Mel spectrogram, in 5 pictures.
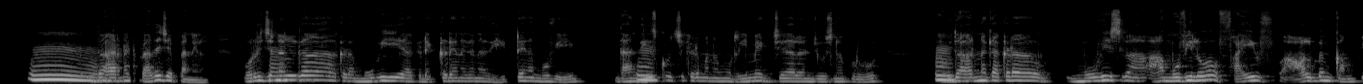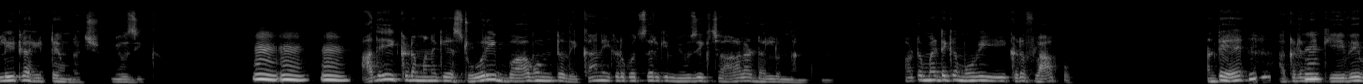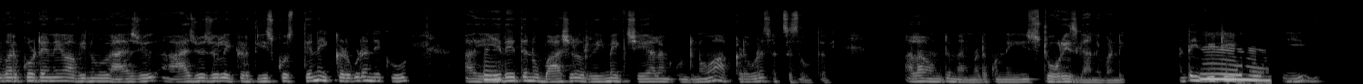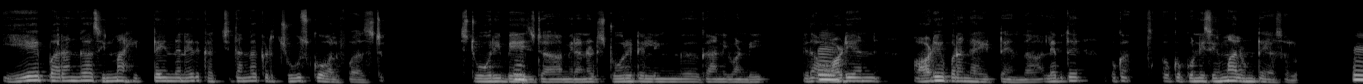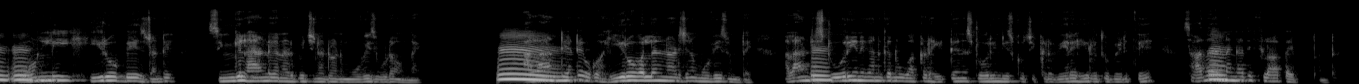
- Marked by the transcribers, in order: drawn out: "హ్మ్"; other background noise; in English: "ఒరిజినల్‌గా"; in English: "మూవీ"; in English: "మూవీ"; in English: "రీమేక్"; in English: "మూవీ‌లో ఫైవ్ ఆల్బమ్ కంప్లీట్‌గా"; in English: "స్టోరీ"; in English: "మ్యూజిక్"; in English: "డల్"; in English: "ఆటోమేటిక్‌గా మూవీ"; in English: "వర్కౌట్"; in English: "యాజ్ యూజువల్"; sniff; in English: "రీమేక్"; in English: "సక్సెస్"; in English: "స్టోరీస్"; drawn out: "హ్మ్"; in English: "హిట్"; in English: "ఫస్ట్. స్టోరీ"; in English: "స్టోరీ టెల్లింగ్"; in English: "ఆడియన్ ఆడియో"; in English: "హిట్"; lip smack; in English: "ఓన్లీ హీరో బేస్డ్"; in English: "సింగిల్ హ్యాండ్‌గా"; in English: "మూవీస్"; drawn out: "హ్మ్"; in English: "హీరో"; in English: "మూవీస్"; in English: "స్టోరీని"; in English: "హిట్"; in English: "స్టోరీని"; in English: "హీరోతో"; in English: "ఫ్లాప్"
- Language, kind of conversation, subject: Telugu, podcast, రిమేక్‌లు, ఒరిజినల్‌ల గురించి మీ ప్రధాన అభిప్రాయం ఏమిటి?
